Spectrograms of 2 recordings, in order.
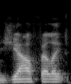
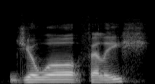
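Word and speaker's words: João Félix: Um, Mory says, "And Xiao Felix, but it's pronounced Jo Felich."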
